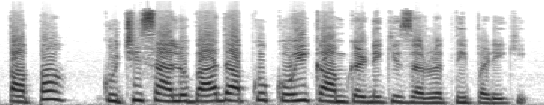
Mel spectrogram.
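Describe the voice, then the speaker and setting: A woman's voice: fairly high pitch, fairly quick, dry recording, lightly acted. Lady doing righteous young daughter from a village tale, earnest and defiant, dry close recording. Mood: hopeful. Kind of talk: dramatized moral story acting.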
